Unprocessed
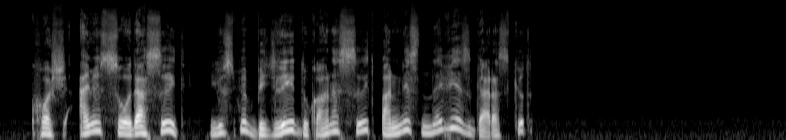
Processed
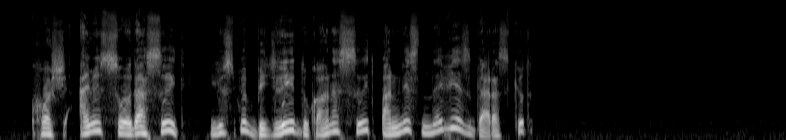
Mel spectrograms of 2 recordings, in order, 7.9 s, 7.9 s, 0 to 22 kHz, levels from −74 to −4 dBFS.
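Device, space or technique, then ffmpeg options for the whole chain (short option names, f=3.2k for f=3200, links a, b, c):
one-band saturation: -filter_complex "[0:a]acrossover=split=280|3600[a][b][c];[b]asoftclip=type=tanh:threshold=-16.5dB[d];[a][d][c]amix=inputs=3:normalize=0,volume=-4.5dB"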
